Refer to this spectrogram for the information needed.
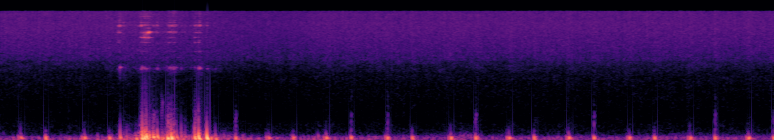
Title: Irregular Heartbeat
